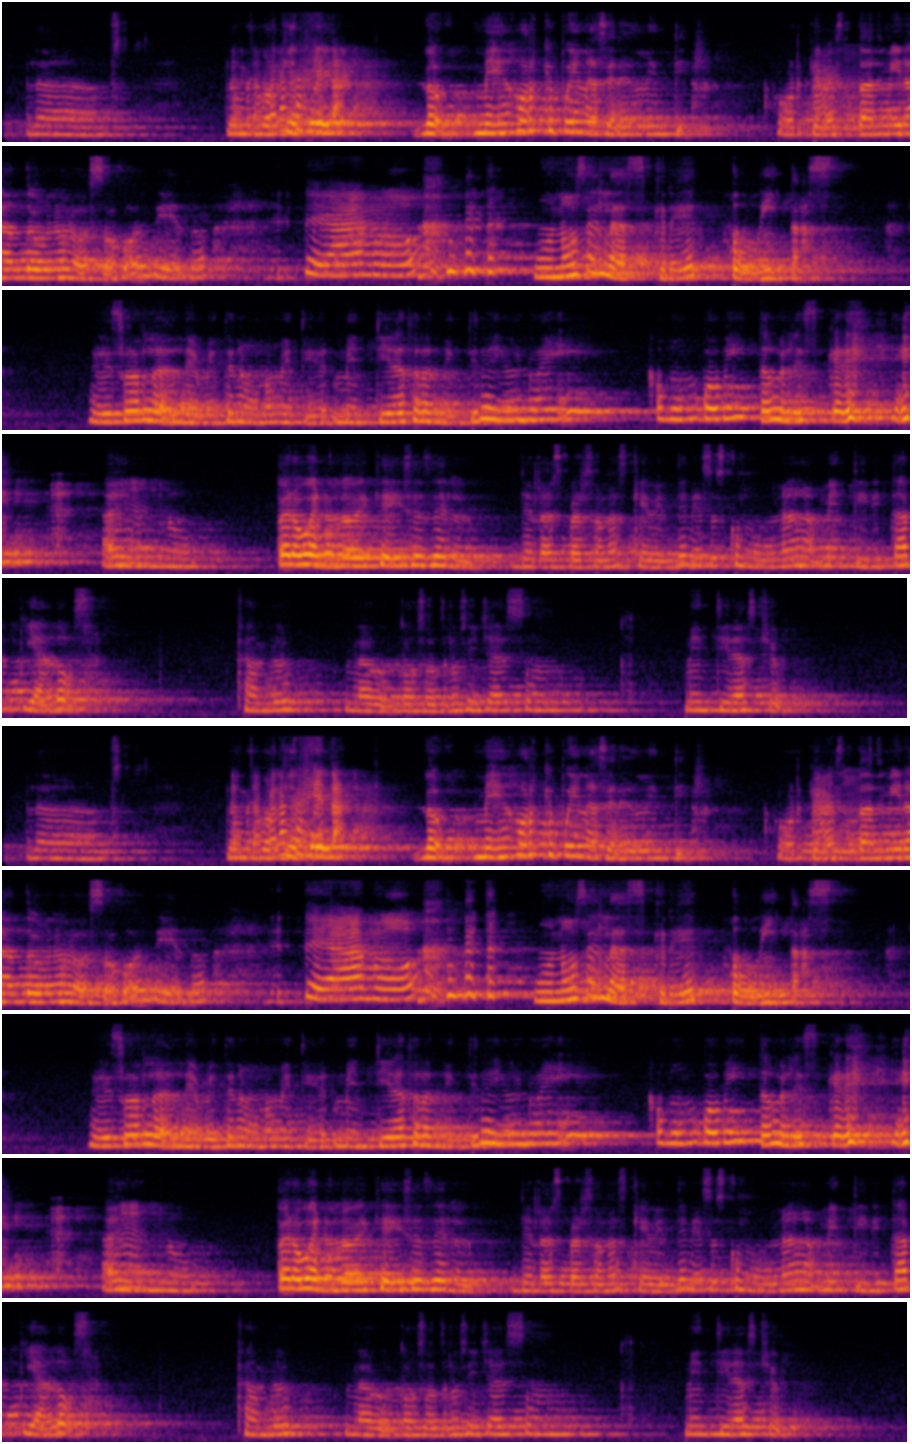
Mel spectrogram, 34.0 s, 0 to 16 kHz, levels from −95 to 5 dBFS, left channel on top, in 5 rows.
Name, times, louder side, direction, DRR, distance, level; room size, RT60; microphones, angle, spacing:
voice 1, 0.2-0.8 1.7-2.5 3.1-5.3 5.8-8.6 9.9-10.1 10.8-12.9 14.3-18.1 18.5-20.5 20.8-21.9 22.5-27.8 29.0-29.4 29.8-31.6 32.4-33.1, equal, ahead, -2 dB, 3.2 m, -22 dB
voice 2, 1.7-2.6 6.1-6.5 8.8-10.5 21.2-21.5, right 2 dB, 45° right, 1 dB, 3.2 m, -24 dB
26.5 x 26.0 x 7.1 m, 1.3 s
head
